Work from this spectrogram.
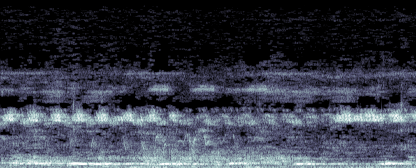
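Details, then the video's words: Crickets chirping on a countryside morning: a steady high, thin trill runs throughout over a soft background hum, with a faint lower murmur underneath. "The beautiful sound of crickets chirping in the countryside in the morning"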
